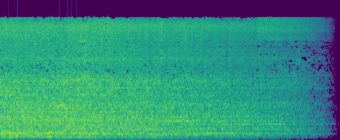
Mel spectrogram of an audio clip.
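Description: Passenger train rolling along the platform and pulling away, a steady rumble and hiss that dies away near the end.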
